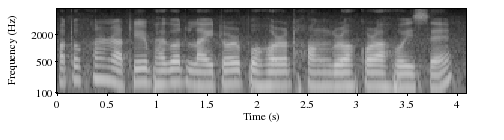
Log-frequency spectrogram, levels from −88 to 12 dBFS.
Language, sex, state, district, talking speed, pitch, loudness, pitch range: Assamese, male, Assam, Sonitpur, 145 wpm, 150 Hz, -17 LUFS, 140-170 Hz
